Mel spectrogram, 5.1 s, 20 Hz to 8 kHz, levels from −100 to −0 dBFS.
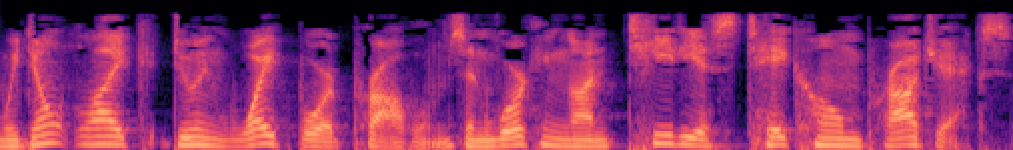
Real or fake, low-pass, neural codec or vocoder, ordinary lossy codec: real; 7.2 kHz; none; MP3, 24 kbps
